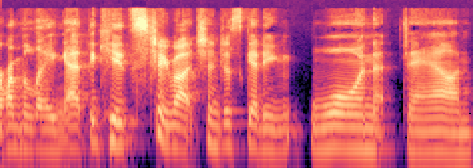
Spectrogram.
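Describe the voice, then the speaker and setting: A woman's moderate pace of speech comes through over a quiet background. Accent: Australian. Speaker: podcast host, teacher. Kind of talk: casual chat. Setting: podcast recording.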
